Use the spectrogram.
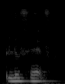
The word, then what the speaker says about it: Lefebvre: de la saga Lefebvre Lefebvre on prononce plutôt le chèvre je pense de Noémie Dany qui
